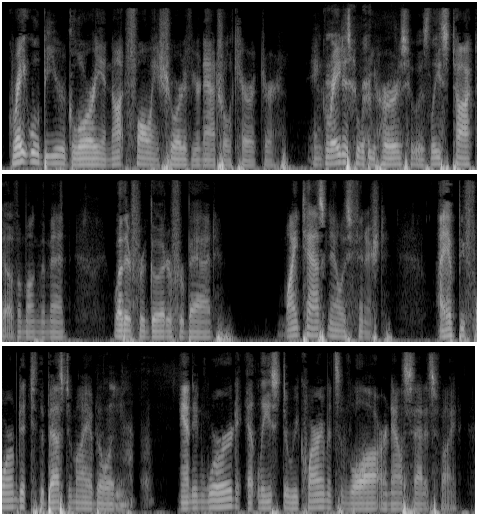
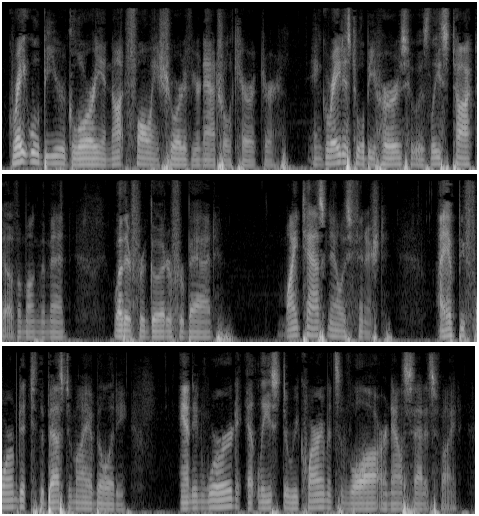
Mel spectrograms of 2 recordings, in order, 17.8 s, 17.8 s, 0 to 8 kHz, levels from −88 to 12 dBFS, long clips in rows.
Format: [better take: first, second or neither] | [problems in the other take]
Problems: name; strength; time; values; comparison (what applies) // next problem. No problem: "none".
second | noise reduction (neural mask model Resemble Enhance denoiser)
